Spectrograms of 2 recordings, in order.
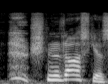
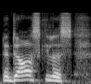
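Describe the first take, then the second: First: The word begins with an extra consonant before n. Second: The word begins with an n sound only. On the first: The speaker calls it wrong. "I was gently corrected years ago by a good friend when he heard me saying Schnodosculus" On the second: The speaker calls it right. "starts with a silent C"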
